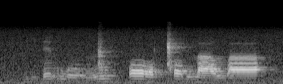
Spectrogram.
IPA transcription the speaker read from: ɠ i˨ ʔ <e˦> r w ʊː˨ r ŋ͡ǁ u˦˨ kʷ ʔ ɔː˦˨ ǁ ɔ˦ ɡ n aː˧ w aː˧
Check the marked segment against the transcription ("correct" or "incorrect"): incorrect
